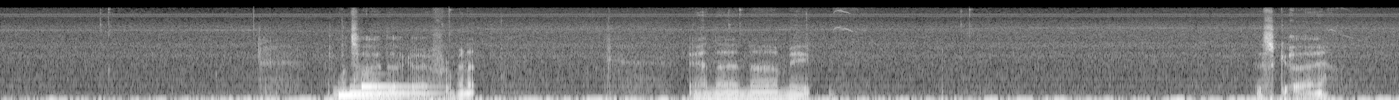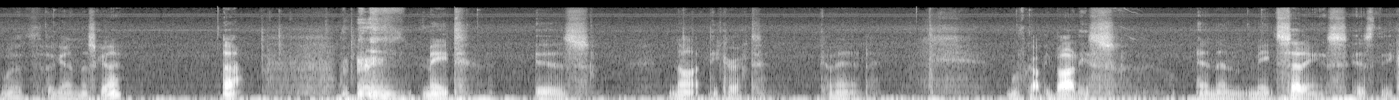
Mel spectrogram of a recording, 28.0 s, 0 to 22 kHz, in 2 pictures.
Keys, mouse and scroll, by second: 1.0 click, 3.3 Tab, 4.4 click, 4.9 Tab, 6.1 middle click, 7.3 click, 8.0 m, 9.6 click, 13.2 scroll down 2, 14.4 click, 16.6 Escape, 16.8 Escape, 18.7 click, 20.8 Escape, 24.2 click, 26.5 click.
